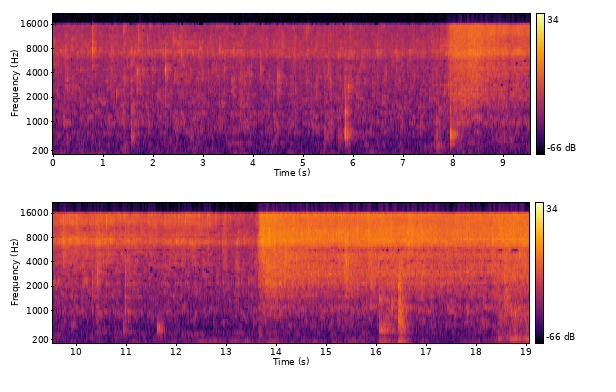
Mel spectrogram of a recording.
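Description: Chicken pieces frying in hot oil with onions and ginger-garlic paste in a metal kadhai, a steady hiss of sizzling. The hiss jumps up about eight seconds in and again, louder, near fourteen seconds as more chicken goes into the pan. A few short knocks of chicken or spoon against the pan come in between.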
